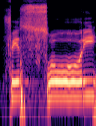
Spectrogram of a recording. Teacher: صاد کو موٹا پڑھنا ہے اور تشدید کی وجہ سے جما کر سختی کے ساتھ پڑھنا ہے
